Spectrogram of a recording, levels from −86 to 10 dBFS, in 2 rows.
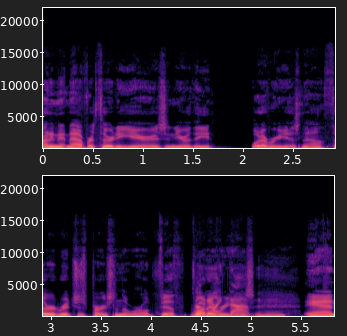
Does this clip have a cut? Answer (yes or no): no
